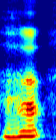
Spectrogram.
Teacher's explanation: The ha is the one that's pronounced from the bottom of the throat.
